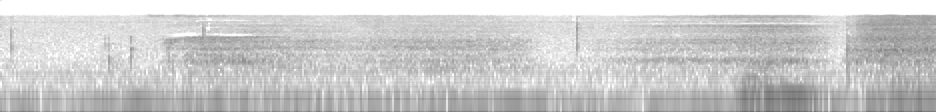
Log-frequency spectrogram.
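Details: Snoring during sleep, recorded with the SnoreLab app: soft, noisy breathing ending in a low, rough snore, with steady background hiss.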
